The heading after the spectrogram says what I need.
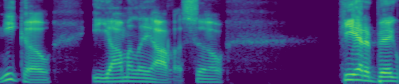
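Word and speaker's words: Iamaleava: leava there you go that is how you pronounce Polynesian Payton's last name Nico Yama leava so he had a big one Tennessee 69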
